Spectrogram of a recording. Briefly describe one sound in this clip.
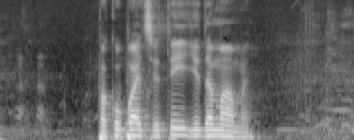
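Men on a panel laugh.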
